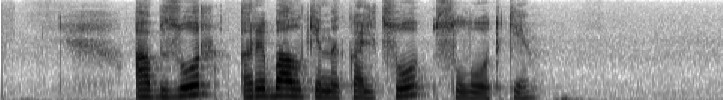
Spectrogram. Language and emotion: Russian, neutral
